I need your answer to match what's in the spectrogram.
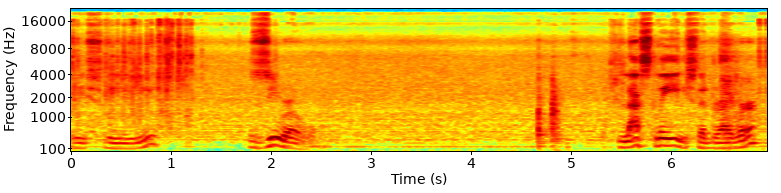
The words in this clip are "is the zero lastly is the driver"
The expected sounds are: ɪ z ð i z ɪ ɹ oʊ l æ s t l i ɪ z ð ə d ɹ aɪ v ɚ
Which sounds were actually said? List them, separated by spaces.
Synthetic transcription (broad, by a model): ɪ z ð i z ɪ ɹ oʊ l æ s t l i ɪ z ð ə d ɹ aɪ v ɚ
